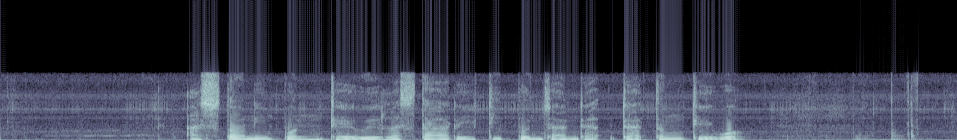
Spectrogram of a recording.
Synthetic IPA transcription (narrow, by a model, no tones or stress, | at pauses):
ʔast̪ɔnipʊnɖ̪̥ɛ̤wɪhləst̪aɾid̪̥i̤pʊnt͡ʃaɳɖaʔd̪̥ä̤t̪əŋɖ̥e̤wɔ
